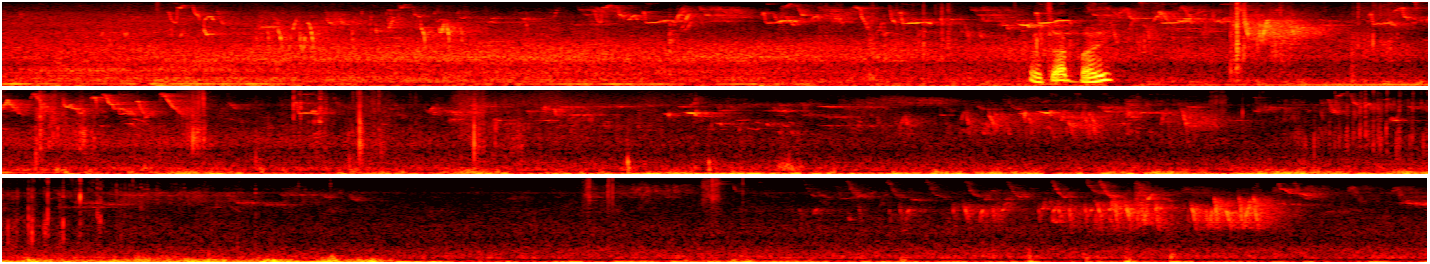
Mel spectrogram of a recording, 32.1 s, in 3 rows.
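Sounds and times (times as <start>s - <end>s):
birds chirping: 0.0s - 24.2s.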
